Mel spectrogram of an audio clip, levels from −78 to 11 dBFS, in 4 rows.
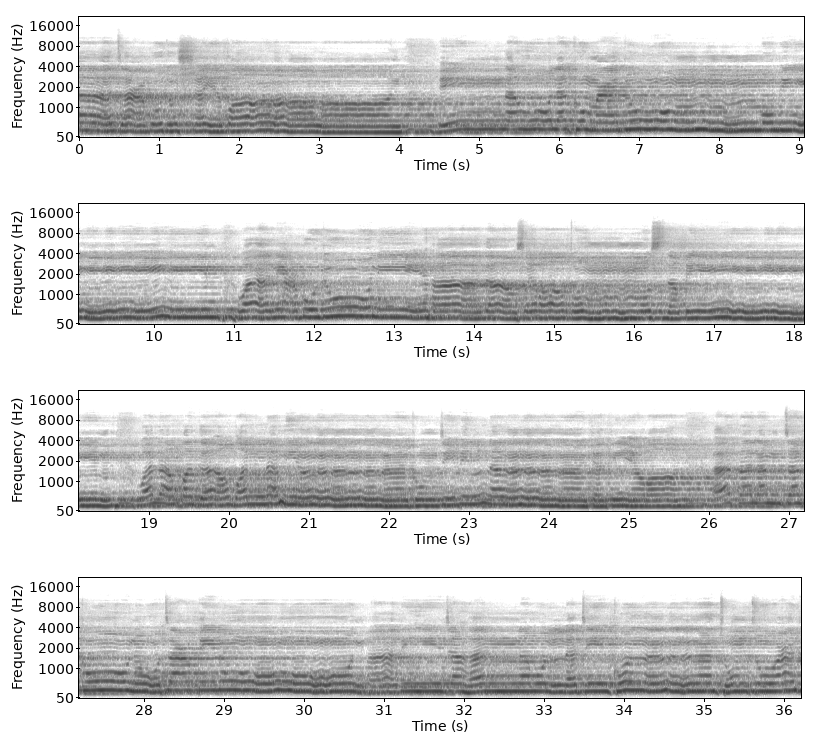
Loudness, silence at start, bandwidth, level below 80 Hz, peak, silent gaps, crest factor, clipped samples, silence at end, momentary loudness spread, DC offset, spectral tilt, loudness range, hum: -18 LUFS; 0 s; 11 kHz; -80 dBFS; -6 dBFS; none; 10 dB; under 0.1%; 0 s; 3 LU; under 0.1%; -6 dB/octave; 2 LU; none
